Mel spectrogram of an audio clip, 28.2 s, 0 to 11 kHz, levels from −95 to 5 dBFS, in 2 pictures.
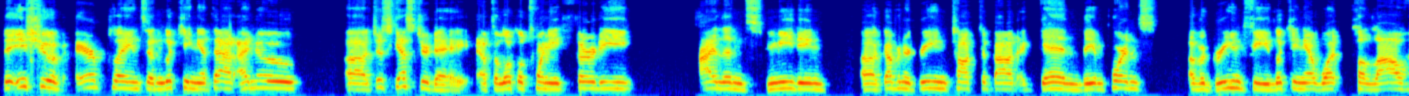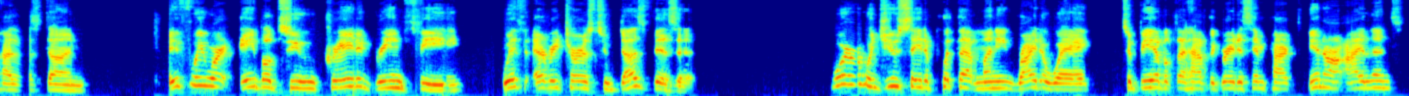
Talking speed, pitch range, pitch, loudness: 155 wpm, 165-205 Hz, 185 Hz, -20 LUFS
